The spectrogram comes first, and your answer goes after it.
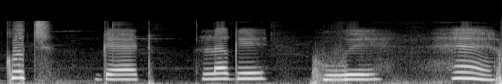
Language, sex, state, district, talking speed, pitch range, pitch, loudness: Hindi, male, Madhya Pradesh, Bhopal, 60 wpm, 230-265 Hz, 245 Hz, -12 LUFS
